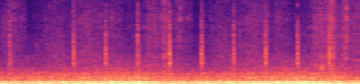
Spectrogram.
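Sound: car driving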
